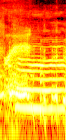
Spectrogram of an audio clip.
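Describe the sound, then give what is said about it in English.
A voice imitates a lounge chair being dragged backwards through a casino by two droids. It makes a sustained, strained groan that rises in pitch and then holds steady, lasting just over a second without any words. “That makes the most terrible dragging noise.”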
